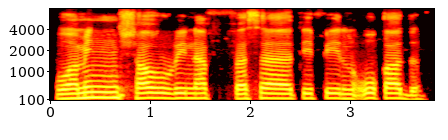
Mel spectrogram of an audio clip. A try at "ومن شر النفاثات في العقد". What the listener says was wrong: ওয়ামিং শাররি না ভাইজান, শাররি, ওয়ামিং শাররিন গুন্না, শাররিন নাফাসাতি, শাররিন গুন্না আছে ভাইজান, শাররিন নাফাসাতি, নাফাসাতি।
